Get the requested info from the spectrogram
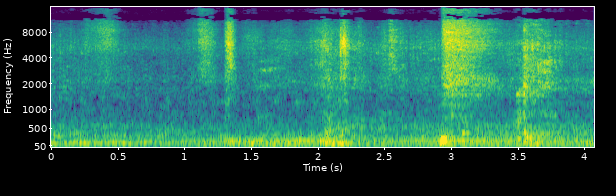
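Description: New Holland T7040 tractor's six-cylinder diesel idling steadily, with a few knocks and rustles as someone climbs into the cab, the loudest a sharp knock about three seconds in.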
